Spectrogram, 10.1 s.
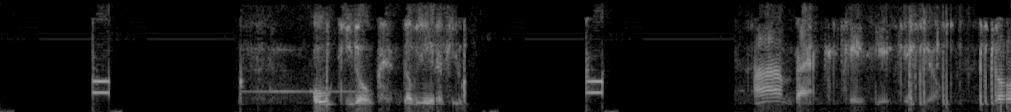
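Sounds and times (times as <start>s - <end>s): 
telephone two-tone beep: 2.4s - 3.5s
speech: 3.2s - 4.7s, 7.6s - 10.1s.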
